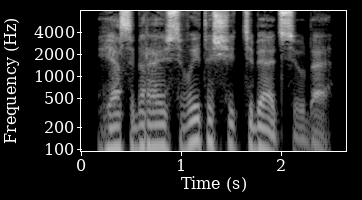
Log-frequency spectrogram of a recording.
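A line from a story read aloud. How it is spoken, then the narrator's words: Pleading whisper. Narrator (Russian): прошептала Венли в ритме мольбы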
